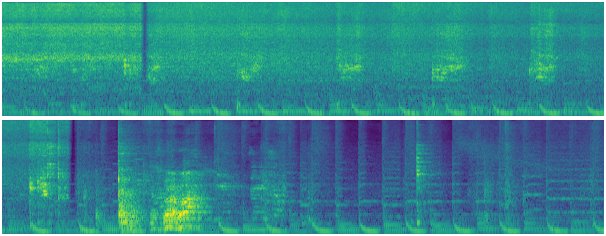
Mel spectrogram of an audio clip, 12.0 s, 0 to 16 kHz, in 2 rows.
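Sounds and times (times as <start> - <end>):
food sizzling in hot oil: 0.0 - 6.7
spatula scraping a pan: 0.0 - 6.7
background music with a beat: 8.3 - 12.0.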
